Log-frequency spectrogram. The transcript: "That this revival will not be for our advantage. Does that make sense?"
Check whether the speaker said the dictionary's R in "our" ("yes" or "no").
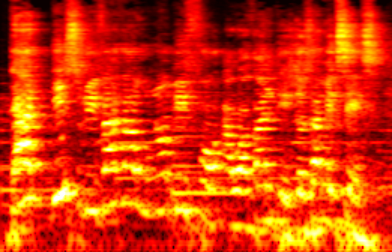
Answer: no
